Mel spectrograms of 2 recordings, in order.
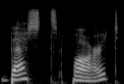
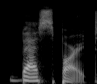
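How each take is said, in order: First: The T at the end of 'best' is pronounced. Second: The T at the end of 'best' is dropped. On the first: "instead of best part" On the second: "we say it best part. So we often dropped um, the T"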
